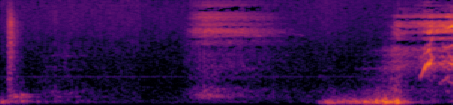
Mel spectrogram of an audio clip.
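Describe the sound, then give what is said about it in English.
Someone sniffs theatrically at a phone held up as a pretend bun: a quick breath, then a loud drawn-out nasal inhale and a final rough, snorting sniff, with no talking. “Can you show us, you've picked up a bun and you sniff it and you cannot believe your luck.”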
